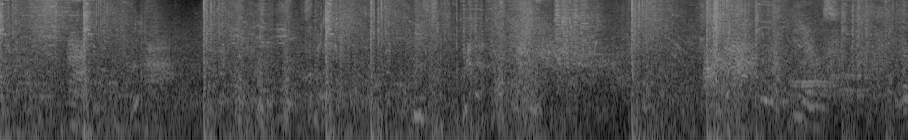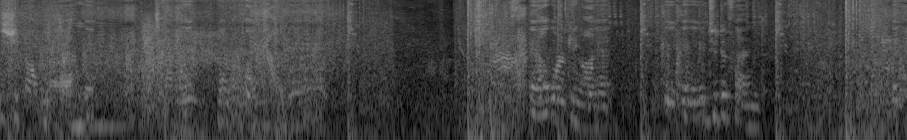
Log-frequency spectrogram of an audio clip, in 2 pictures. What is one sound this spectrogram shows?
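Guns fire in quick bursts with sharp bangs.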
